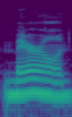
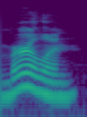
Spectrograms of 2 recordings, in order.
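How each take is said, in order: First: It is said in a standard general accent. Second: It is said in a local Baltimore accent.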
